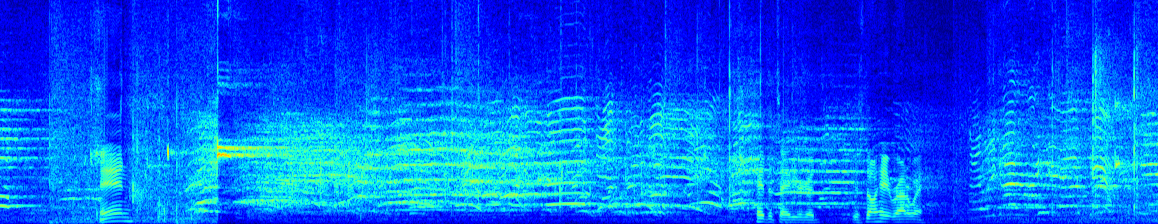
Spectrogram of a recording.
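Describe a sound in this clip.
A volleyball is struck with a thud.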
